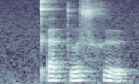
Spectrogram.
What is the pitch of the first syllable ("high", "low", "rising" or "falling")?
low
